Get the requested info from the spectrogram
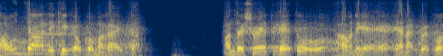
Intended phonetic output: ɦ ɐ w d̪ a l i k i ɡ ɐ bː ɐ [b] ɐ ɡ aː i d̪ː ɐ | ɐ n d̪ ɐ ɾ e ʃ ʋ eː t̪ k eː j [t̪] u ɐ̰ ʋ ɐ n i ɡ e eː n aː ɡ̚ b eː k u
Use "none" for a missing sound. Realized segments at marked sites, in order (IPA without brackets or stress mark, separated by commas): m, t̪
